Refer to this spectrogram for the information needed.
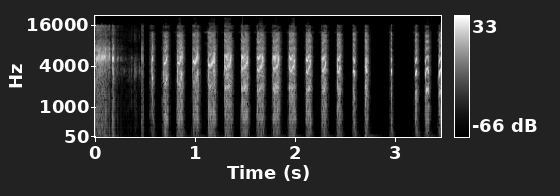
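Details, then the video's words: Swiftlet response call: a brief twitter, then a fast, regular string of sharp clicking pulses, pausing briefly before a few more clicks. "Suara Walet respon"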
